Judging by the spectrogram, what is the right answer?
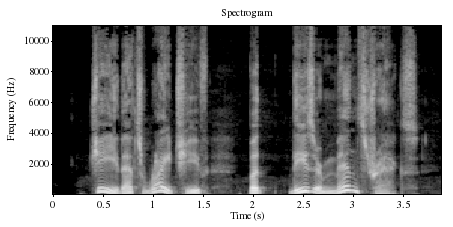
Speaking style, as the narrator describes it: said Patsy, eagerly

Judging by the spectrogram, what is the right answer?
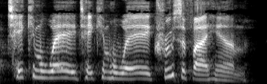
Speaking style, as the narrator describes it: The Jewish leaders cried out

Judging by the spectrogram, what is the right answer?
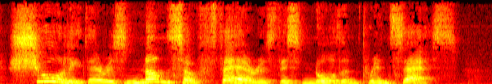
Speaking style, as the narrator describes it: one of the knights ... called out

